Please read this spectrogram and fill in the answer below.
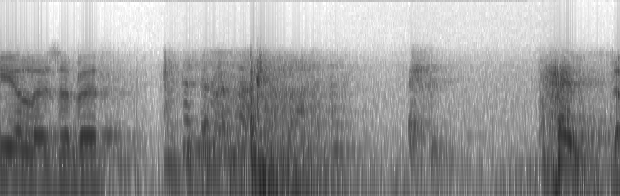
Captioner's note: audience laughs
